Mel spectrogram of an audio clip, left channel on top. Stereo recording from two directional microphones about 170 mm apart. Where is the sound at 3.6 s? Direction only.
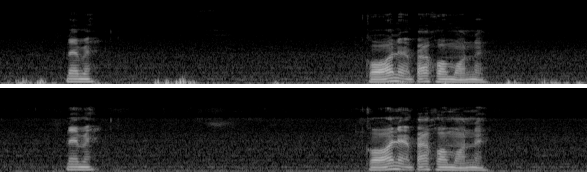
20° left (ahead or behind).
